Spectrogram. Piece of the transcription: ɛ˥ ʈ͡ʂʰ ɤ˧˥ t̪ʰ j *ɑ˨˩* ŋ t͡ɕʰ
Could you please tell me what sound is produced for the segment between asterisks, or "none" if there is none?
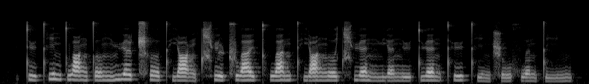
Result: ɑ˨˩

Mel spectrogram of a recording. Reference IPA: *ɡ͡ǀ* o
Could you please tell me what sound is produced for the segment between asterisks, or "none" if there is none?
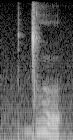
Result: ɡ͡ǀ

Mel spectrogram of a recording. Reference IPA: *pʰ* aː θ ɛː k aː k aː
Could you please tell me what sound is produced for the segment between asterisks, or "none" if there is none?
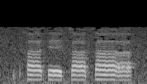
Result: pʰ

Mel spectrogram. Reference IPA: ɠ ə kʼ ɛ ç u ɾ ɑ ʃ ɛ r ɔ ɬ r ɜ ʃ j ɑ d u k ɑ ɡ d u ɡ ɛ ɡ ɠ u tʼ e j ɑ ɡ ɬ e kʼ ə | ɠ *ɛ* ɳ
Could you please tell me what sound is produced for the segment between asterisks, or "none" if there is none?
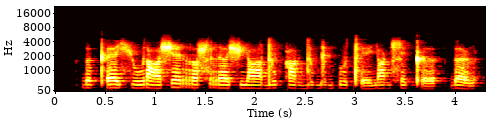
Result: ɜ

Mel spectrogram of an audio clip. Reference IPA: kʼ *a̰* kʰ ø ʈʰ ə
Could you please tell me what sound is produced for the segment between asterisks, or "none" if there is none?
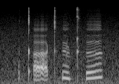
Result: a̰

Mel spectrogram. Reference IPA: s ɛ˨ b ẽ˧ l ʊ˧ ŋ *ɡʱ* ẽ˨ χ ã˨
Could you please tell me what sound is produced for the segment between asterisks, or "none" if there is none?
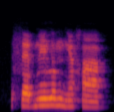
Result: ɡ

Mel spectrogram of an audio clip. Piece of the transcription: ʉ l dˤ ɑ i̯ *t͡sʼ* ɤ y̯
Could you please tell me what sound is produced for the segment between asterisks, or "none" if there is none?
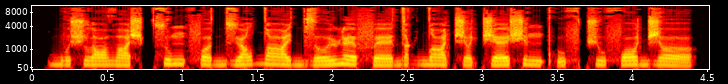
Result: d͡z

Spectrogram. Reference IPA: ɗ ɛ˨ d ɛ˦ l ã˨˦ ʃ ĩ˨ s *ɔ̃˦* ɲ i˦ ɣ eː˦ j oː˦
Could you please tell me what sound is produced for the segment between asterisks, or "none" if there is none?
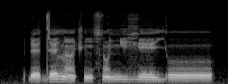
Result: ɔ̃˦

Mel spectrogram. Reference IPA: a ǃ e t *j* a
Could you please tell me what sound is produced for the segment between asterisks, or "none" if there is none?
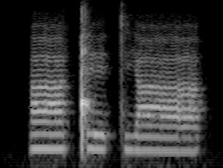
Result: j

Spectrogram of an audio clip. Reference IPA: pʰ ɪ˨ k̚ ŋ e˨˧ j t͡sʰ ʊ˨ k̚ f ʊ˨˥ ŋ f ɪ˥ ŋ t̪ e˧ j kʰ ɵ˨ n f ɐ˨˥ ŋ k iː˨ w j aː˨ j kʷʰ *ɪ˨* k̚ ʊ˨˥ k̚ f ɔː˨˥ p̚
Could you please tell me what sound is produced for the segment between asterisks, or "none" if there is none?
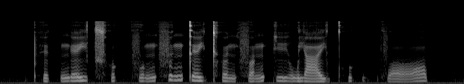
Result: ɪ˧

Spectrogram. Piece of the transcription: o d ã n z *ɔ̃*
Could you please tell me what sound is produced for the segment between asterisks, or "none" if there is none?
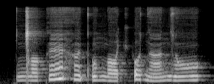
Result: ɔ̃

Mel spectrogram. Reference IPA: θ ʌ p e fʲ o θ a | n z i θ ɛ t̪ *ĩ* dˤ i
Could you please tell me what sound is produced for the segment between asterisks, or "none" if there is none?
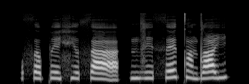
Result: ĩ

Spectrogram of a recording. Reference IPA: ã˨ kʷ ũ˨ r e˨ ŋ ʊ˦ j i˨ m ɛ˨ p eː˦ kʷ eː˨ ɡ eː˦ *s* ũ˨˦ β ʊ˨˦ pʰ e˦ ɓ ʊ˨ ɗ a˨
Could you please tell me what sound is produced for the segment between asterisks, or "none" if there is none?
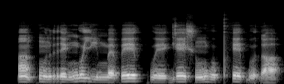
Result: ʃ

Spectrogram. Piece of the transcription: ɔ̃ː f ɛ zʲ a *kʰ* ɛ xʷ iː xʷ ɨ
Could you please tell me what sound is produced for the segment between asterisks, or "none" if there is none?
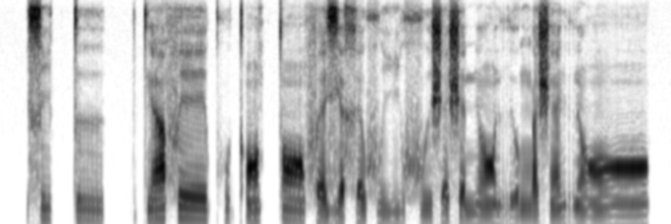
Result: x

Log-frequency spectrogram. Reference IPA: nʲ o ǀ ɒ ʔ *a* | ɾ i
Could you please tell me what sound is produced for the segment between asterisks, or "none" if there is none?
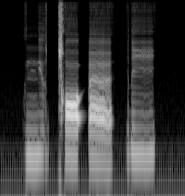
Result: æ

